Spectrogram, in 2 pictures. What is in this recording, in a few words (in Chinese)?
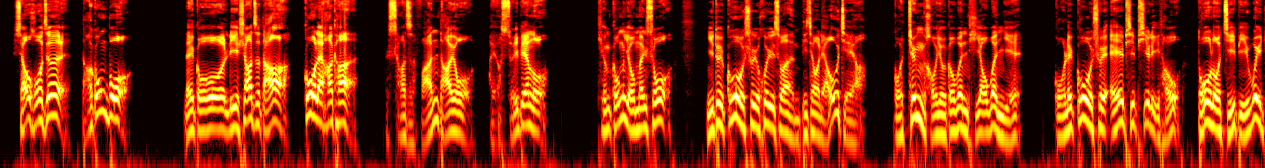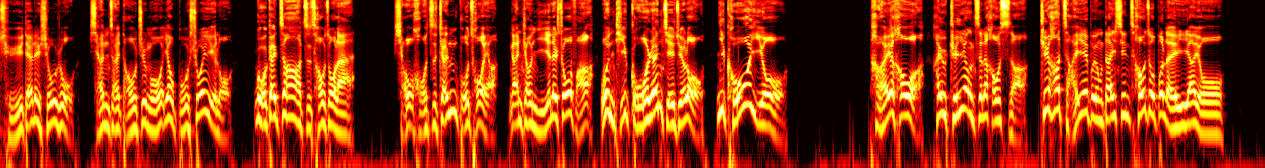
个税介绍川普大爷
